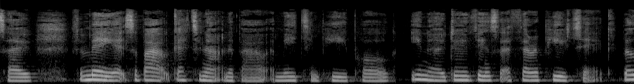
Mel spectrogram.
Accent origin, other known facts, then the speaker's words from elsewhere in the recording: Derby, East Midlands, United Kingdom; and I'm from Little Ava in Derby.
